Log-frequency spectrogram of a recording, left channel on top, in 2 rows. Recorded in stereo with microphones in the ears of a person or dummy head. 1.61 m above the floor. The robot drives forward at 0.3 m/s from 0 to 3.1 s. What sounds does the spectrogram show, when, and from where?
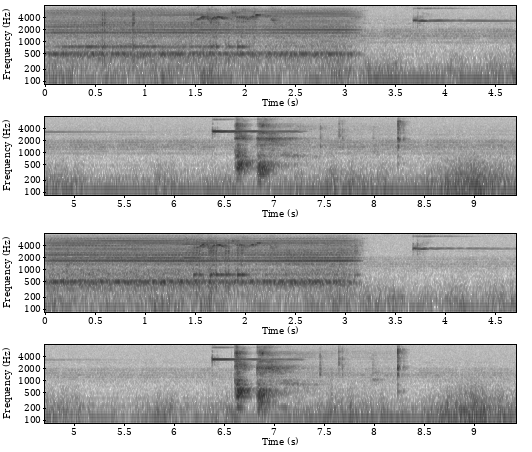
1.5 s a bird: 40° right (ahead or behind), 4 m; by 3.2 s 35° right (ahead or behind), 4.5 m
3.7 s a chime: 70° right (ahead or behind), 3 m
6.6 s throat clearing: 70° right (ahead or behind), 1.3 m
